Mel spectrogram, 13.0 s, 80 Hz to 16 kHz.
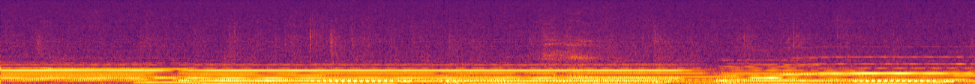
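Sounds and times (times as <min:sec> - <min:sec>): slow sustained church chords: 0:00.0 - 0:13.0.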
